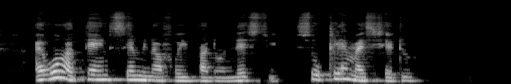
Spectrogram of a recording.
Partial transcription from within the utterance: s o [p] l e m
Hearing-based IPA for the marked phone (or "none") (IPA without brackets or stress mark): k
